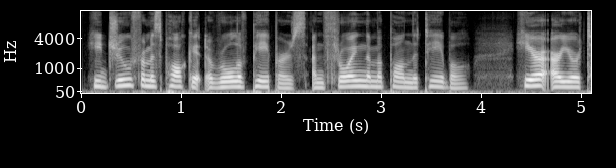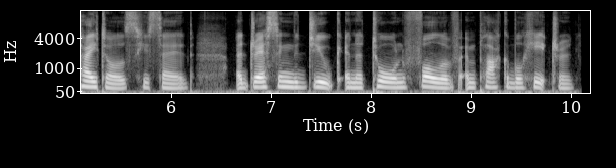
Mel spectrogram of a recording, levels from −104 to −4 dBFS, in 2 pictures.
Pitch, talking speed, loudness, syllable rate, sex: 175 Hz, 180 wpm, -20 LUFS, 5.1 syllables/s, female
